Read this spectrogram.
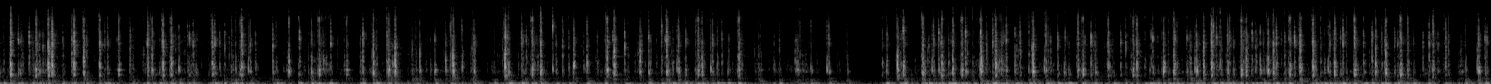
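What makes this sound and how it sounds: A right hand types with its fingertips on the wooden keys of a bamboo keyboard, producing a steady stream of short, crisp clacks with a bright top. The clacks sit over a faint low hum, with a brief pause just before the 9-second mark before the rapid typing resumes.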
